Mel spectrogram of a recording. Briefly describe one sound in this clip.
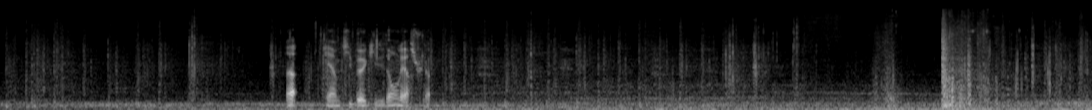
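Footsteps crunch over dirt and dry grass.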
